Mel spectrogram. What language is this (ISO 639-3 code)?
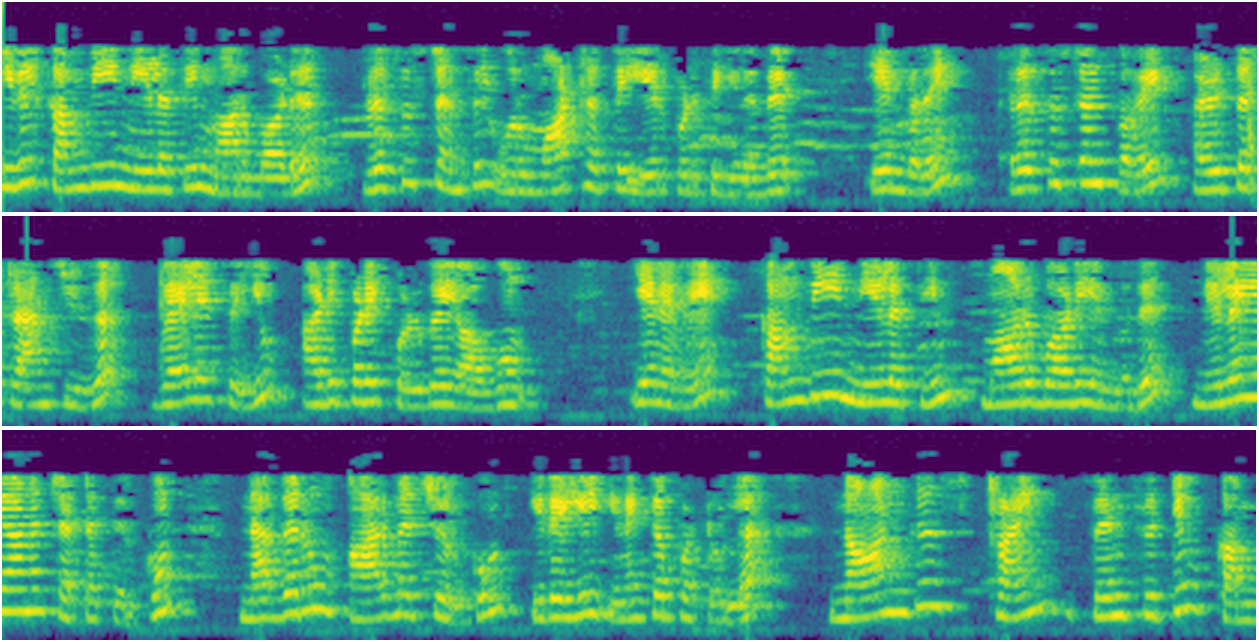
tam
